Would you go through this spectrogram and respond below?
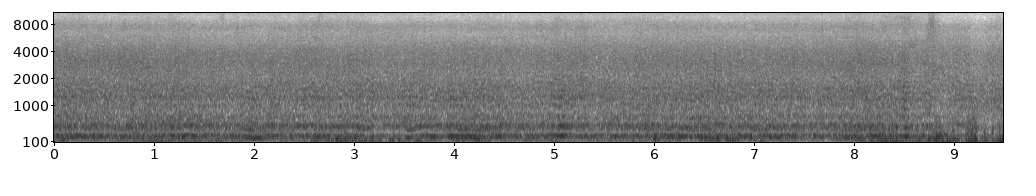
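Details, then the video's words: Crowds of honey bees flying around the entrance of their hive in February sunshine, captured up close by a GoPro Hero 7 Black; continuous low droning hum from countless wings, even and unbroken across the whole stretch. "Honey Bees - ambient video and audio"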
